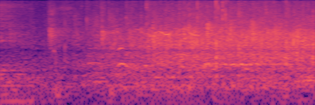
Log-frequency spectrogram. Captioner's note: audience applauding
